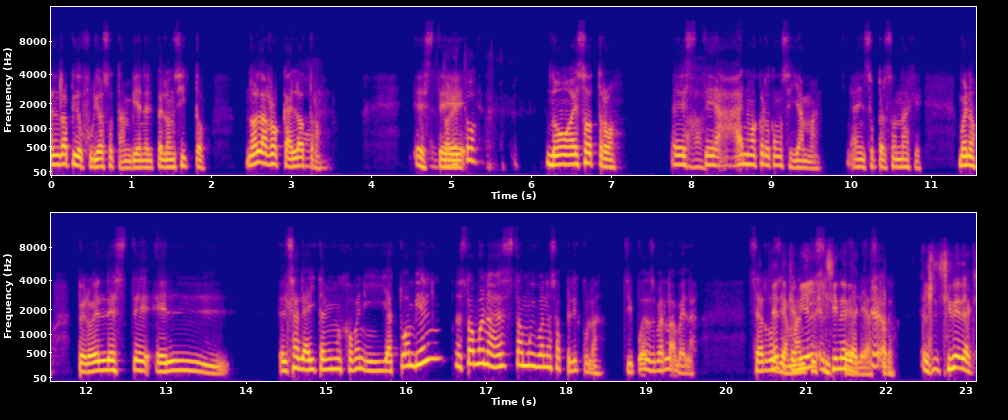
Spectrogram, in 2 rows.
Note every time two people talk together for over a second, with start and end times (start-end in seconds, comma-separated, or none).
20.5-22.0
